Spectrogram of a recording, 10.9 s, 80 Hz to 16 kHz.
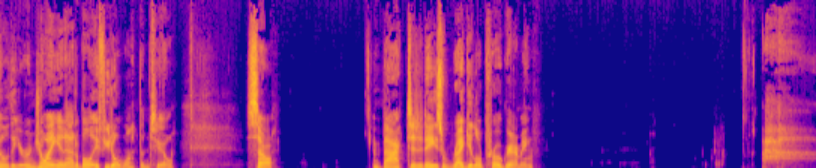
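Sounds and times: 
speech: 0:00.0 - 0:03.8, 0:05.0 - 0:07.2
swallowing noises: 0:07.8 - 0:10.2
person drinking lemonade: 0:07.8 - 0:10.8.

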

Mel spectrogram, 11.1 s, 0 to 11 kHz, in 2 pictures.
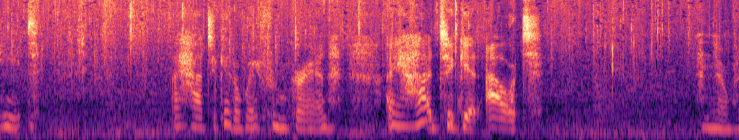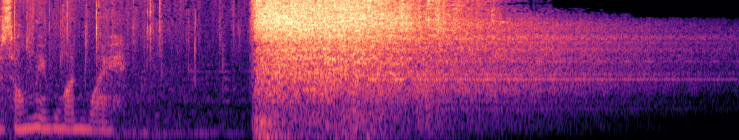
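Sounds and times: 
speech: 0:00.0 - 0:00.4, 0:01.3 - 0:04.2, 0:05.2 - 0:06.6
window glass shattering: 0:07.4 - 0:09.3.

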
